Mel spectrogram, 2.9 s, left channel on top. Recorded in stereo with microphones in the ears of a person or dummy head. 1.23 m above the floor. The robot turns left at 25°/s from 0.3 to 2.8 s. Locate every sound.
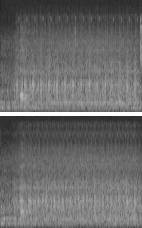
0.4 s a cowbell: 65° left (ahead or behind), 3.5 m; by 0.6 s 70° left (ahead or behind), 3.5 m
